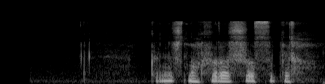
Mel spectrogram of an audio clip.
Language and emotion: Russian, neutral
